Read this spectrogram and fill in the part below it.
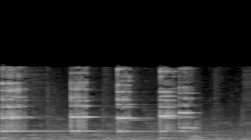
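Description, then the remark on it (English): Beer glasses clink together in a toast, four bright ringing chinks in quick succession, each ringing briefly before the next, fairly loud. “Cheers. Cheers. Cheers. Cheers.”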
